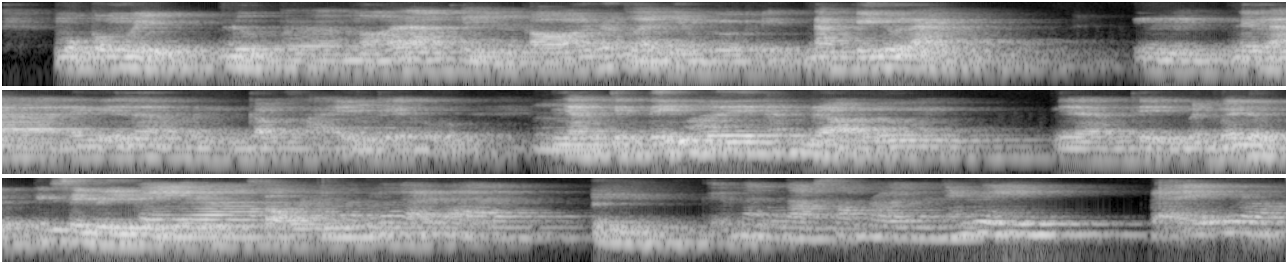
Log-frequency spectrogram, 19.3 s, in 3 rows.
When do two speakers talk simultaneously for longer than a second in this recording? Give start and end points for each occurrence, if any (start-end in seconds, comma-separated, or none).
13.5-14.8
